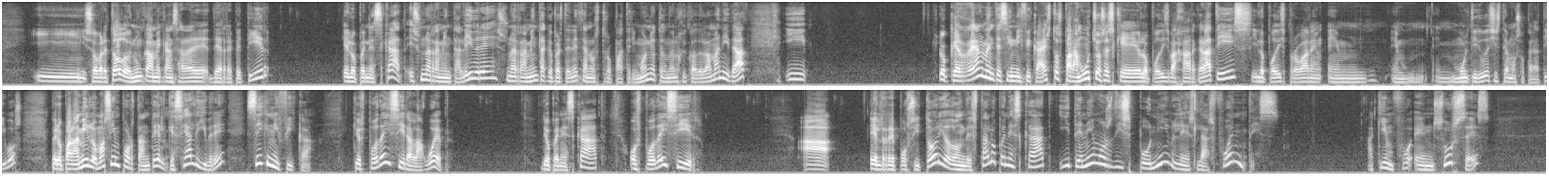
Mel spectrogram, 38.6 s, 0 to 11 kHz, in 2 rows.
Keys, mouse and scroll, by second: 1.2 click, 2.7 click, 3.7 click, 4.9-7.1 drag, 23.9 click, 25.3 click, 27.4-28.7 right drag, 28.7 click, 29.7 click, 31.7-32.5 scroll down 2, 35.0-35.3 scroll down 2, 36.4 click.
